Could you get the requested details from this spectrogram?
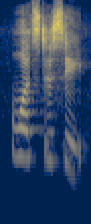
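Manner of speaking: high, wondering mouse voice; curious. A narrator's reading. A curious cousin asks innocently, high. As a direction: ask innocently. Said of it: "asked Ced curiously".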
